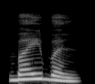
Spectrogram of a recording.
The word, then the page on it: ಬಬ್ಬುಲಿ: babbuli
